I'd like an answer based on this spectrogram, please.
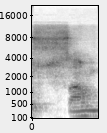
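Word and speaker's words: psalm: इसी तरह से इसको साम पढ़ा जाता है, यानी पी भी साकिन रहेगी, एल भी साकिन रहेगी।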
